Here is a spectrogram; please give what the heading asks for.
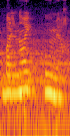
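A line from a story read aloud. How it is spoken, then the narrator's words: Mournful. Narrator (Russian): скорбно произнесла она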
